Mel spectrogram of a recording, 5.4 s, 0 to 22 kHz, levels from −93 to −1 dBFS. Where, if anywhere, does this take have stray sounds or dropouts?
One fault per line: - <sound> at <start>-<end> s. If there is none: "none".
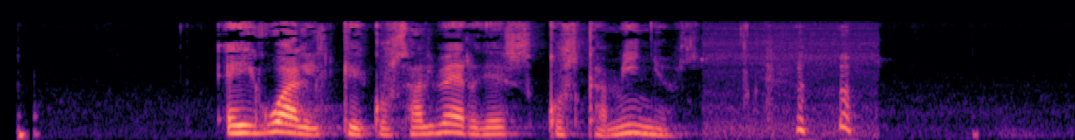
- laugh at 3.7-4.3 s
